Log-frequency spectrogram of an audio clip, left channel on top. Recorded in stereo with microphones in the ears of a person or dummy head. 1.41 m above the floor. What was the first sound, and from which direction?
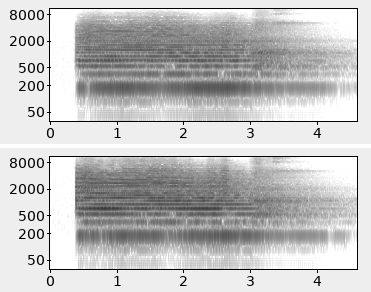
A car horn, 75° right (ahead or behind).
